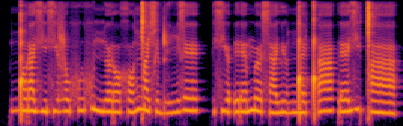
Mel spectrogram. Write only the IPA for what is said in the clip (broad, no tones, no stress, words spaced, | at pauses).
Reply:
ŋ͡ǃɔɾazʲa sʲɔɮɔxʷixʷe ɲœɾɔ xɔŋ͡ǀa ɕaɖʱizɛ | sʲœʔe ɾɛ mœsa lʲɔŋ͡ǃɛǃʼa | ɾɛzʲɛ ǀa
